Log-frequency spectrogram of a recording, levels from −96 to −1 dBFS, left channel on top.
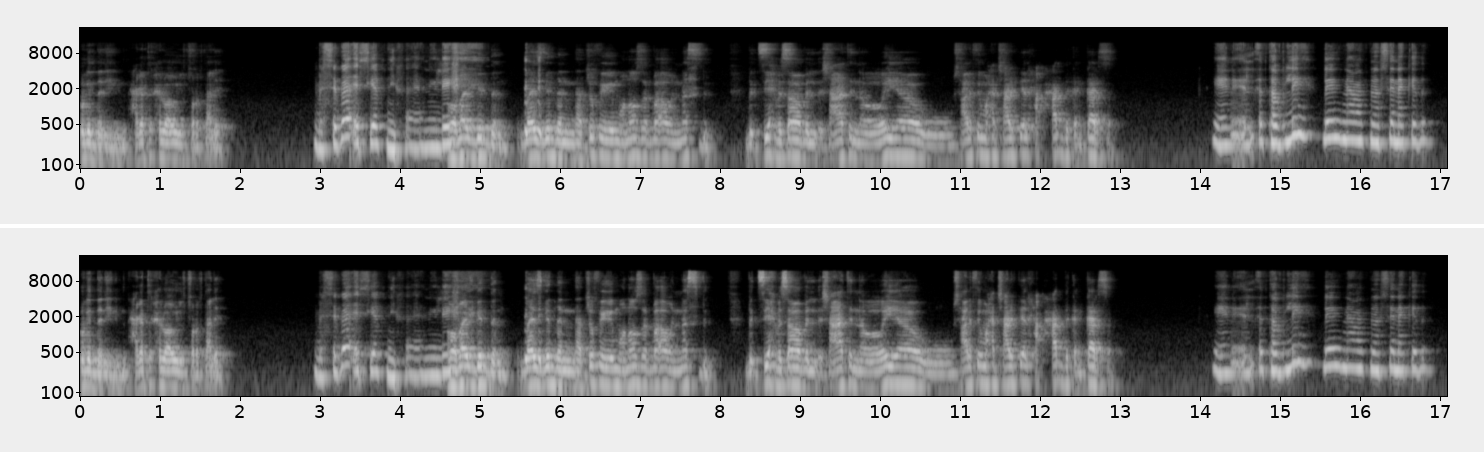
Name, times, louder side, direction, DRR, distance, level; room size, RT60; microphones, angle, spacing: voice 1, 0.0-1.8 4.6-7.9 8.3-12.9, right 2 dB, 45° right, 1.1 m, -28 dB
voice 2, 2.9-4.7 5.5-5.7 14.1-16.9, left 3 dB, 30° left, 0.4 m, -27 dB
8.7 x 7.3 x 4.0 m
head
